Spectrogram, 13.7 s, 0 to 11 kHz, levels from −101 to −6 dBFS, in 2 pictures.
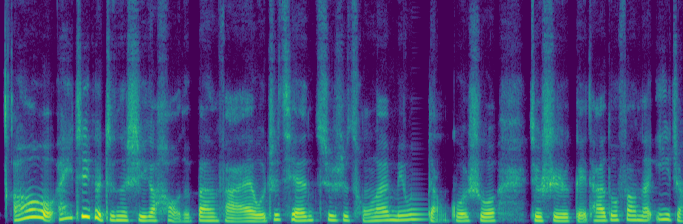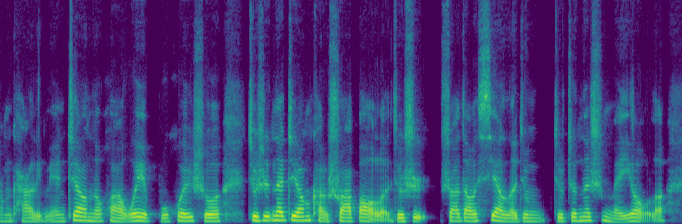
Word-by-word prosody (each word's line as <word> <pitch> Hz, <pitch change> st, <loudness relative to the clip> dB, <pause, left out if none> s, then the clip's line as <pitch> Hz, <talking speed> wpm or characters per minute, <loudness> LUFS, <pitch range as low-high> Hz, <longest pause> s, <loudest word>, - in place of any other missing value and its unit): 哦， 340 Hz, +10 st, +6 dB
哎， 280 Hz, +5 st, -1 dB
这 395 Hz, -, +8 dB
个 350 Hz, -, +5 dB
真 210 Hz, -2 st, -2 dB
的 210 Hz, -, +2 dB
是 200 Hz, 0 st, 0 dB
一 -, -, +3 dB
个 195 Hz, -, +1 dB
好 200 Hz, +2 st, -7 dB
的 160 Hz, -, -8 dB
办 185 Hz, +2 st, 0 dB
法 170 Hz, -2 st, -5 dB
哎， 160 Hz, +2 st, +1 dB
我 160 Hz, -, +2 dB
之 235 Hz, +6 st, -2 dB
前 210 Hz, -4 st, +1 dB
就 215 Hz, +1 st, -3 dB
是 205 Hz, -1 st, -4 dB
从 175 Hz, -3 st, -8 dB
来 200 Hz, +2 st, +1 dB
没 220 Hz, 0 st, -1 dB
有 245 Hz, +3 st, -2 dB
想 225 Hz, -, -6 dB
过 175 Hz, -2 st, -1 dB
说， 185 Hz, 0 st, 0 dB, 0.3 s
就 190 Hz, -2 st, +1 dB
是 175 Hz, -2 st, 0 dB
给 175 Hz, -, -3 dB
它 195 Hz, 0 st, 0 dB
都 220 Hz, -, -1 dB
放 220 Hz, 0 st, -1 dB
在 200 Hz, -, -1 dB
一 250 Hz, 0 st, -1 dB
张 170 Hz, -8 st, -7 dB
卡 160 Hz, -, -6 dB
里 -, -, -4 dB
面， 160 Hz, -, -8 dB
这 215 Hz, -, +1 dB
样 190 Hz, -3 st, +2 dB
的 170 Hz, -, -2 dB
话 170 Hz, -2 st, -1 dB
我 -, -, +1 dB
也 180 Hz, -2 st, +4 dB
不 155 Hz, -1 st, -7 dB
会 180 Hz, +2 st, +1 dB
说 170 Hz, -2 st, +1 dB, 0.2 s
就 200 Hz, -, +4 dB
是 200 Hz, -, +3 dB
那 210 Hz, 0 st, +4 dB
这 205 Hz, +1 st, +3 dB
张 195 Hz, 0 st, +3 dB
卡 -, -, -2 dB
刷 170 Hz, -3 st, +1 dB
爆 170 Hz, +1 st, +2 dB
了， -, -, -1 dB
就 165 Hz, -, 0 dB
是 355 Hz, -, -3 dB
刷 180 Hz, -2 st, -2 dB
到 170 Hz, -1 st, +1 dB
线 185 Hz, -1 st, +1 dB
了， -, -, 0 dB
就 160 Hz, -2 st, -5 dB
就 165 Hz, -, -2 dB
真 180 Hz, +2 st, -2 dB
的 190 Hz, -, 0 dB
是 195 Hz, +2 st, -6 dB
没 145 Hz, -6 st, -4 dB
有 175 Hz, +1 st, 0 dB
了， -, -, -5 dB
190 Hz, 310 characters per minute, -23 LUFS, 170-210 Hz, 0.3 s, 这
